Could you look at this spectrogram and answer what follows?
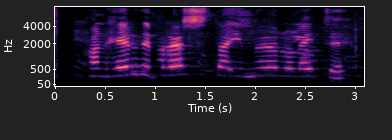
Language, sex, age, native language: Icelandic, female, 13, Icelandic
